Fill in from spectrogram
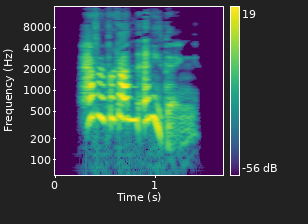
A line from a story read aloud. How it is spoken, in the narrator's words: Tamaki snapped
